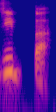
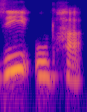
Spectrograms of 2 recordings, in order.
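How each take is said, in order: First: The middle is a doubled b sound. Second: The middle is a u followed by bh. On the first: The speaker calls it wrong. "আমরা অনেকে বলি জিব্বা। জিব্বা হবে না" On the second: The speaker calls it right. "এর উচ্চারণ হবে জি উভা"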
